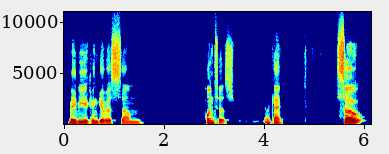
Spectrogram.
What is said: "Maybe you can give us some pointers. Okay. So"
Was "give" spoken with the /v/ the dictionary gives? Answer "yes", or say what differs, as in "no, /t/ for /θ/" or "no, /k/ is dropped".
yes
